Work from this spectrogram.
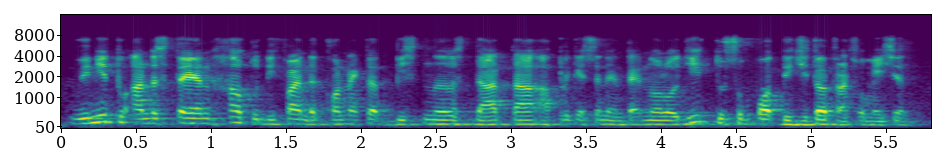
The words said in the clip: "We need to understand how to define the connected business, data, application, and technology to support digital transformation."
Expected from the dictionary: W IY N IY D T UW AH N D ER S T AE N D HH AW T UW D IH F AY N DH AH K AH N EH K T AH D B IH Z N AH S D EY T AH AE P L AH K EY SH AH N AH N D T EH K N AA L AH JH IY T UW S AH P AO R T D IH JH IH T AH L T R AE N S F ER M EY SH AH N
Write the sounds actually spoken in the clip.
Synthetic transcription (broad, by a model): W IY N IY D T UW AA N D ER S T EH N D HH AW T UW D IH F AY N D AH K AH N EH K T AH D B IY S N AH S D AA T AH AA P L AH K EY S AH N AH N T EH K N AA L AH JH IY T UW S AH P AO R T D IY JH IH T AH L T R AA N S F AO M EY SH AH N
